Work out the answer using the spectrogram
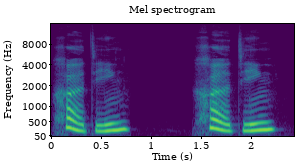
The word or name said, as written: heding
